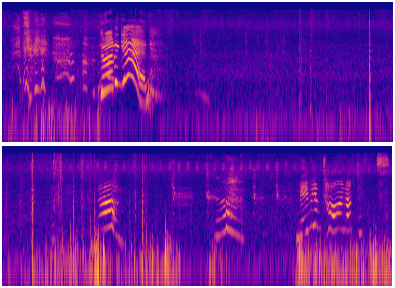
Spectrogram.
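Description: A young girl squeals and shouts excitedly close by.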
